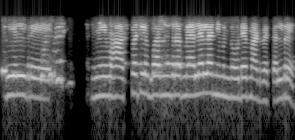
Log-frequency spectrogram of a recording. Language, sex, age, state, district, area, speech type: Kannada, female, 60+, Karnataka, Belgaum, rural, conversation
